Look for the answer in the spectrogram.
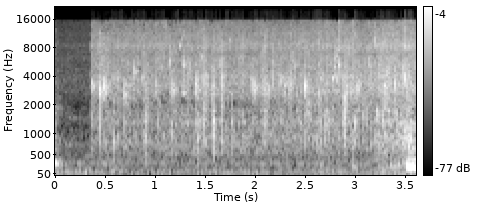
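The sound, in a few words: onions and green chillies frying in oil tempering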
